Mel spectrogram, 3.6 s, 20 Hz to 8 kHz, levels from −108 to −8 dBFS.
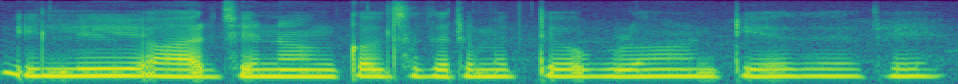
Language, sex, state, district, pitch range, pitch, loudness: Kannada, female, Karnataka, Koppal, 205-210 Hz, 210 Hz, -16 LUFS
